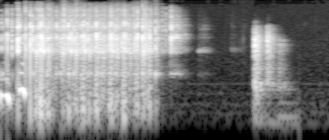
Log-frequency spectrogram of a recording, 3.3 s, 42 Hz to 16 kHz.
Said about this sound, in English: we have a 20-sided Dungeons & Dragons dice. Nice. And I will roll it, and whatever number it lands on, you have to describe yourself in that many words.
